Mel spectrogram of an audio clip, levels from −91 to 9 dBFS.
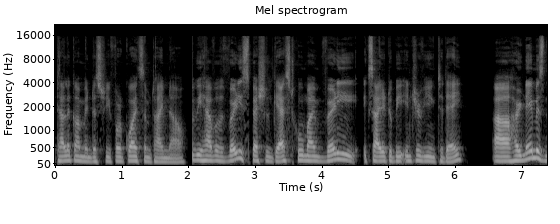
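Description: No technical faults can be heard anywhere in this speech recording.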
